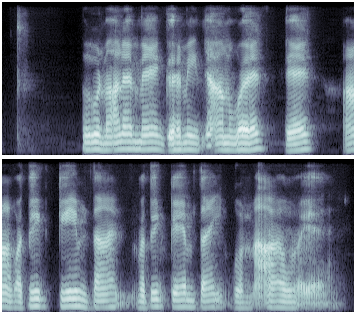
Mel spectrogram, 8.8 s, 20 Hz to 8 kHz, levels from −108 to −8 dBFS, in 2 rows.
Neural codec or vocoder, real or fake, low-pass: autoencoder, 22.05 kHz, a latent of 192 numbers a frame, VITS, trained on one speaker; fake; 7.2 kHz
